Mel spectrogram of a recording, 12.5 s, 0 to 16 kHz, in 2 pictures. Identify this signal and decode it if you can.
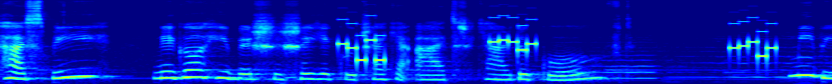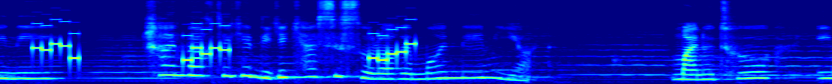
Five-tone selective call (ZVEI), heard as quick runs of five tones, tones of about 70 ms. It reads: 97111 00069 78037 76982 17476 21459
